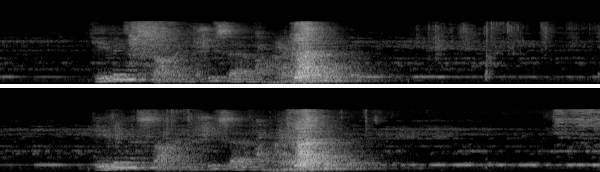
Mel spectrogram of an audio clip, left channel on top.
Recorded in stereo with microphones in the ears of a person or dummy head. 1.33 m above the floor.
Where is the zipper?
75° left (ahead or behind), 1.7 m.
